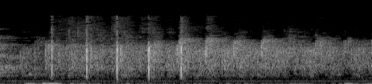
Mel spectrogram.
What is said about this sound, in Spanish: Vamos a dar un aplauso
